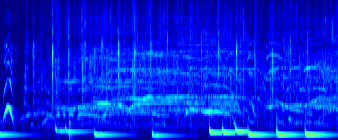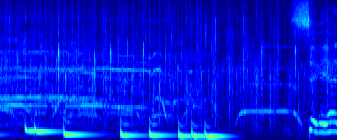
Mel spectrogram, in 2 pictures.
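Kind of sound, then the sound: crowd, audience applause and cheering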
